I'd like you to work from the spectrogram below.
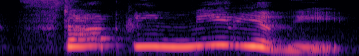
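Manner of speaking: high, slow command shouted; ordering. A narrator's reading. Mister Poe ordering through the gate, high slow command. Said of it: "Mister Poe ordered".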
